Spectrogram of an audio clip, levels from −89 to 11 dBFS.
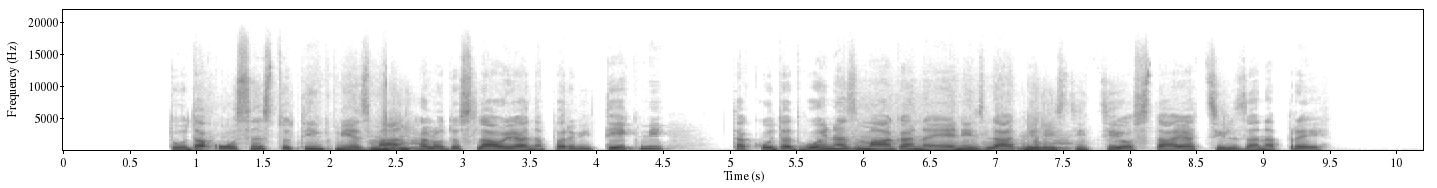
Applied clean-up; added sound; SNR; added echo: neural mask model RNNoise.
